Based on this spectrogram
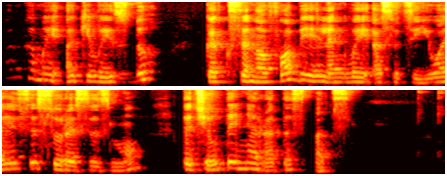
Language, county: Lithuanian, Telšiai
